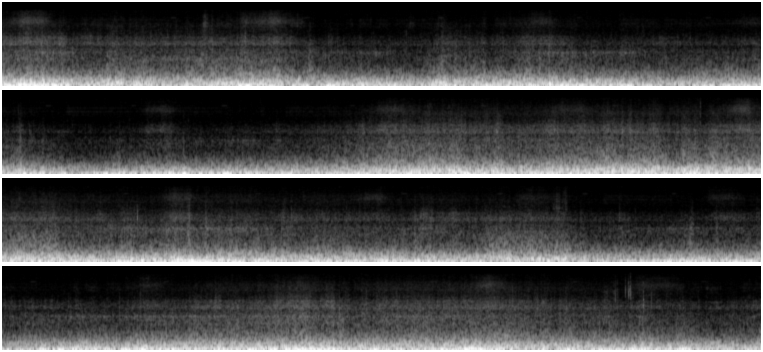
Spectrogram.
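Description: Wind rushing over a camera microphone during paraglider flight: a steady, low, buffeting rumble of airflow.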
